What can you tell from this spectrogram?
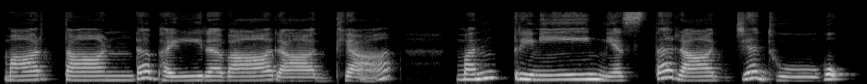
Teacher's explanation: We have Bha Mahaprana and Dha Mahaprana in this.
